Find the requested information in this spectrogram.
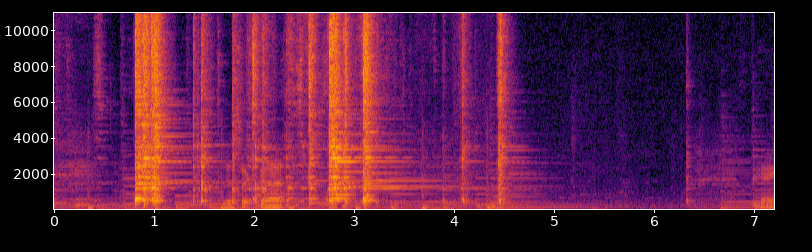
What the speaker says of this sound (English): But here's the steamer insert,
